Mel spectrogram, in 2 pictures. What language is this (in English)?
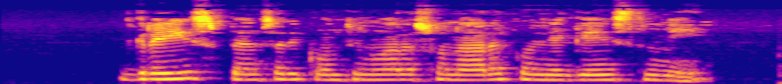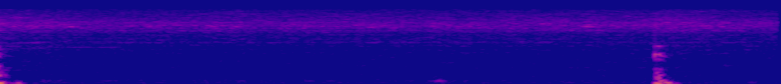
Italian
